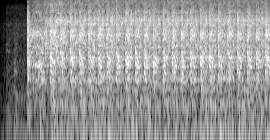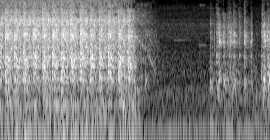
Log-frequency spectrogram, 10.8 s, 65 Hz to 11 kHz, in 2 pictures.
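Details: 240 car with a replacement engine fitted after the previous one blew up: the starter cranks steadily at a slow, even beat for about eight seconds, but the engine never catches. Fuel delivery is in question.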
